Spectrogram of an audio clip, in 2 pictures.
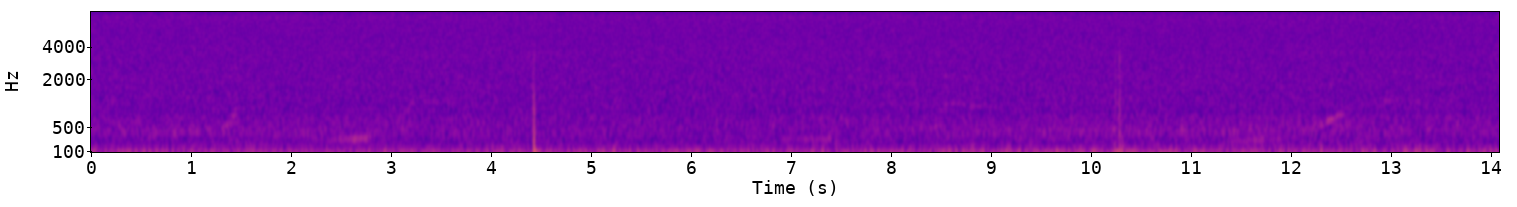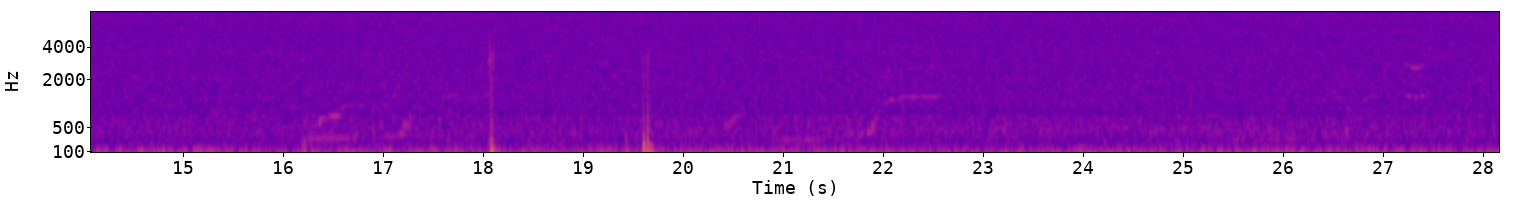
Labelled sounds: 22.0	22.6	humpback whale, 1.1 to 1.4 kHz

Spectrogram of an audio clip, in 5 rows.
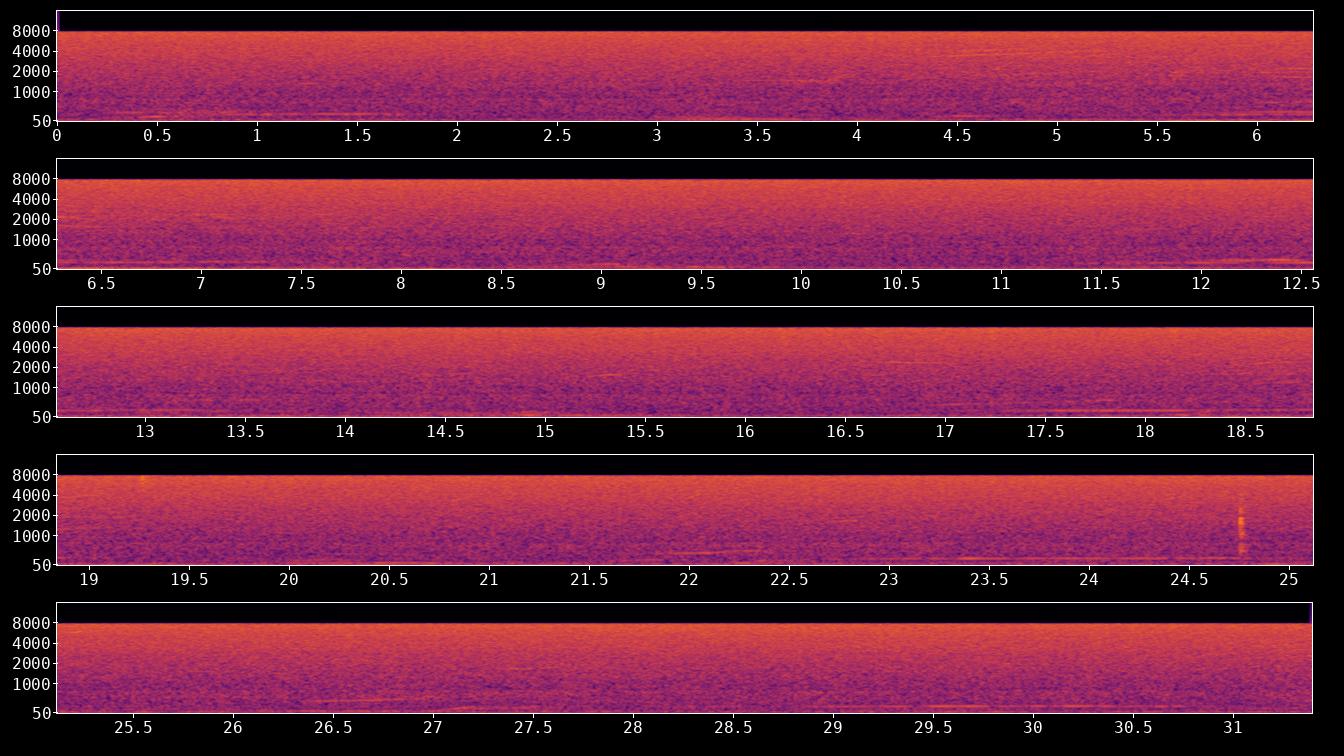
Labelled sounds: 3.6	3.9	killer whale, Bigg's (transient), 1.3 to 1.5 kHz
4.4	5.0	killer whale, Bigg's (transient), 3.3 to 3.9 kHz
6.1	6.5	killer whale, Bigg's (transient), 1.5 to 2.2 kHz
16.7	16.9	killer whale, Bigg's (transient), 2.3 to 2.5 kHz

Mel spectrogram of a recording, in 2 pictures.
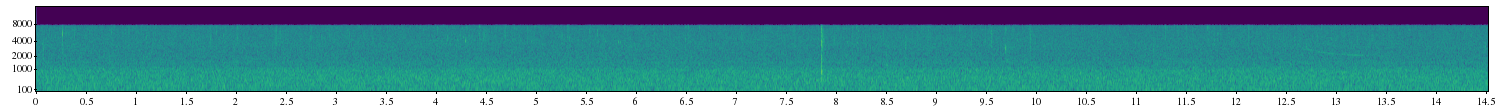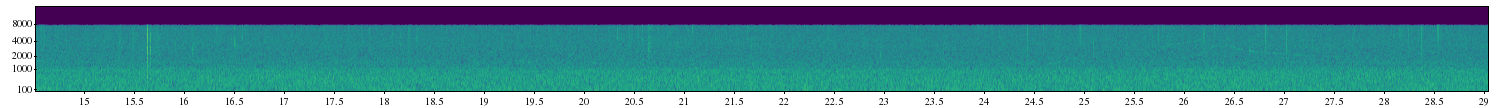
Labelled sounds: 12.7	13.4	killer whale, northern resident, A clan, AA subclan, A04 pod, 2.1 to 2.8 kHz
25.8	26.1	killer whale, northern resident, A clan, AA subclan, A04 pod, 3.3 to 3.9 kHz

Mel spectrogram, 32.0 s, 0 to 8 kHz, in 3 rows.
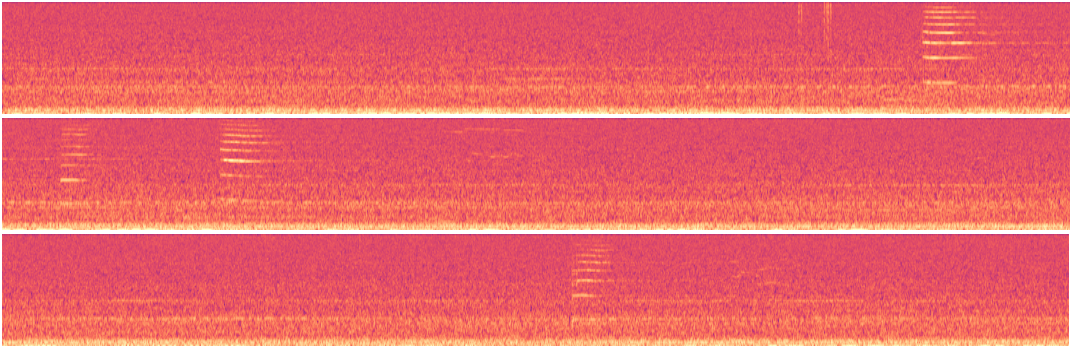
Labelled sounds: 9.2	9.8	killer whale, northern resident, G clan, call N24ii, 0.80 to 6.9 kHz
11.2	11.6	killer whale, northern resident, G clan, call N24ii, 1.3 to 5.8 kHz
12.8	13.4	killer whale, northern resident, G clan, call N24ii, 1.5 to 6.7 kHz
15.3	15.8	killer whale, northern resident, 2.7 to 5.9 kHz
15.7	15.9	killer whale, northern resident, G clan, call N24ii, 5.5 to 5.7 kHz
27.0	27.5	killer whale, northern resident, G clan, call N24ii, 1.4 to 5.1 kHz

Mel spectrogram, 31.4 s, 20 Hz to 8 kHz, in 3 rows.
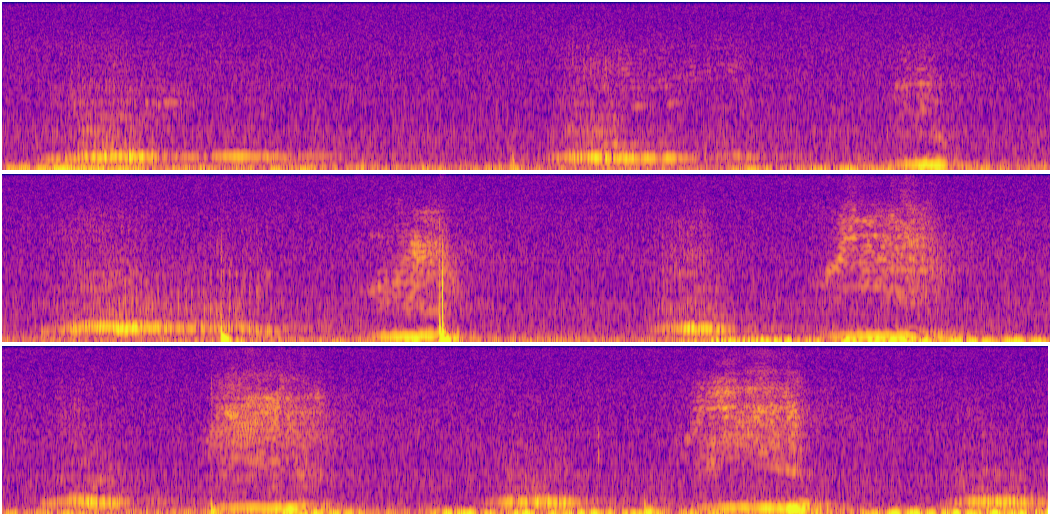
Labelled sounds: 7.2	7.4	humpback whale, 2.3 to 2.6 kHz
8.9	9.4	humpback whale, 1.2 to 1.9 kHz
14.1	14.9	humpback whale, 0.80 to 4.1 kHz
18.6	19.6	humpback whale, 0.96 to 3.5 kHz
22.9	23.7	humpback whale, 1.3 to 3.1 kHz
27.7	28.9	humpback whale, 0.80 to 3.7 kHz

